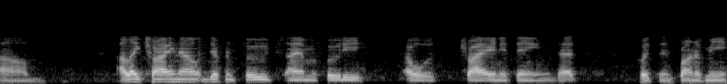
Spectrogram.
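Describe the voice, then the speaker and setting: With long, frequent pauses, a man's speech keeps a moderate pace. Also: fairly even intonation. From Thailand, moved to US at 13. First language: Thai. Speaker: software developer, bootcamp graduate, Marine veteran. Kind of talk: project presentation. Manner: halting, many fillers.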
